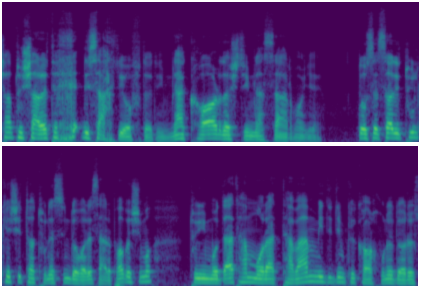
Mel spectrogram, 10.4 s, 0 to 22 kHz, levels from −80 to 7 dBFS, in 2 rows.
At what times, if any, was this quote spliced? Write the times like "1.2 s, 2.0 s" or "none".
none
